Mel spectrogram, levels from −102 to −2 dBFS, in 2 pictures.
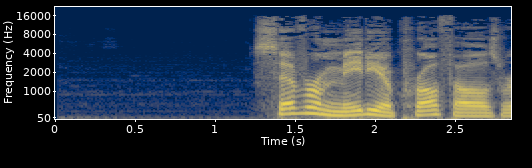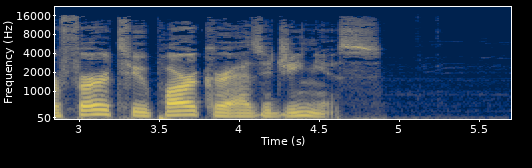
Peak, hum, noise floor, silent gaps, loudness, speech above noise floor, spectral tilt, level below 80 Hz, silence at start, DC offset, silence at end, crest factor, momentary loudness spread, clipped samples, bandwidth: -2 dBFS; none; -72 dBFS; none; -17 LUFS; 55 dB; -6 dB/octave; -48 dBFS; 1.25 s; under 0.1%; 0.85 s; 18 dB; 13 LU; under 0.1%; 16 kHz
